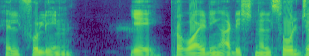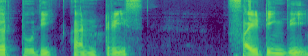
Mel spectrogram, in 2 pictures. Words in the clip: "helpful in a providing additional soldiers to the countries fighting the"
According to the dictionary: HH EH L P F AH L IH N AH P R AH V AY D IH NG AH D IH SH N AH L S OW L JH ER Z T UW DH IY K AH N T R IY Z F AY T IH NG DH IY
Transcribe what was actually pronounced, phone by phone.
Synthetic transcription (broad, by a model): HH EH L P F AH L IH N AH P R AH V AY D IH NG AH D IH SH N AH L S OW L JH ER T UW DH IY K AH N T R IY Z F AY T IH NG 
